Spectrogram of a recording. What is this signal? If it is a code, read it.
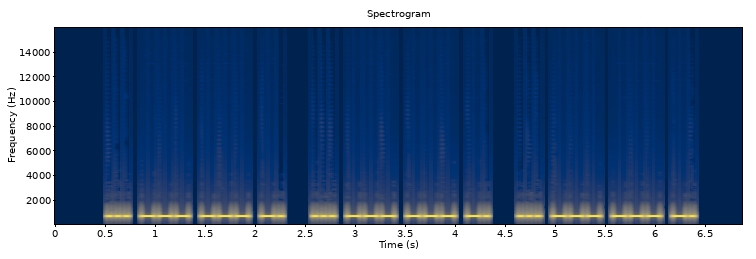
Morse code, heard as a keyed tone, about 28 wpm, 700 Hz. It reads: SOON SOON SOON
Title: Top 500 Words Repeated 28wpm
